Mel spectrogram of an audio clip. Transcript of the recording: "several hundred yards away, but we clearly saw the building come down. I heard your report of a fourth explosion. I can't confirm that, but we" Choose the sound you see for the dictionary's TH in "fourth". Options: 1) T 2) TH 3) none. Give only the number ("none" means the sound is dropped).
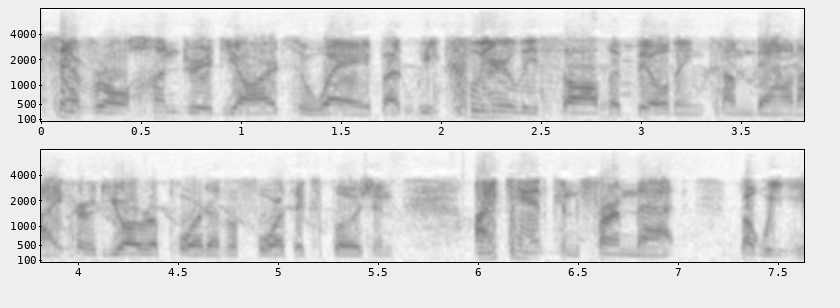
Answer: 2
